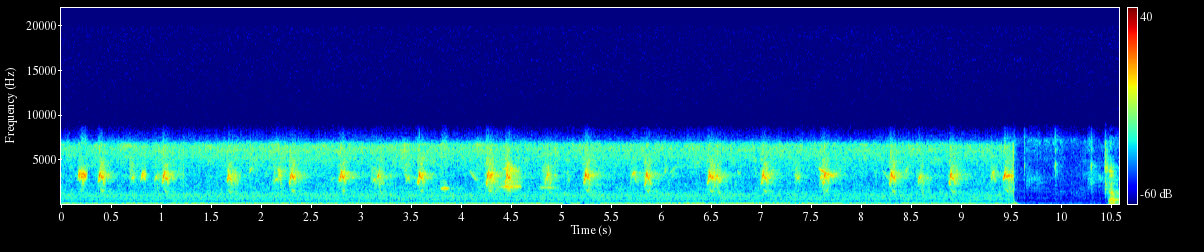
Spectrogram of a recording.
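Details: Gray Silky-flycatcher, a sound-library recording played in a class on identifying species by sound: a steady series of short, sharp, chattering notes repeated about twice a second, ending abruptly near the close.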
